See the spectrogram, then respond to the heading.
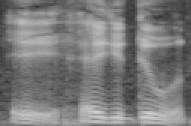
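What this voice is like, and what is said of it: Imitates another person's voice. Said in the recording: “Is this someone trying to do a Marlon Brando impression?”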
